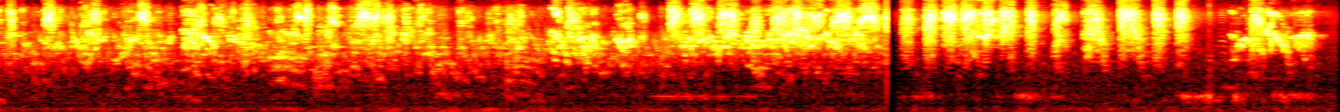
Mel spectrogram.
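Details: Lively chirping from a group of birds, with high tweets arriving in clustered bursts, a brief click partway through, then choppy repeated twitter phrases.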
